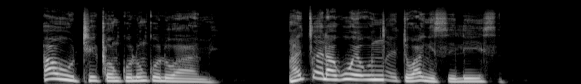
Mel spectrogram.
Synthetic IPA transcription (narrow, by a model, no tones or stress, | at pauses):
awutʰiǁɔŋkʼuluŋkʼuluwaːmi | ŋaǀɛlaɣuwɛuŋ͡ǀɛd̥ʱɔwaŋisiliːsḁ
